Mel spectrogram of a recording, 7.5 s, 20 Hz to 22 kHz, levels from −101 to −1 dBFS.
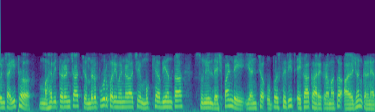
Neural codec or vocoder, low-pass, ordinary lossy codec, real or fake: codec, 16 kHz, 8 kbps, FunCodec, trained on Chinese and English, 25 frames a second; 3.6 kHz; MP3, 32 kbps; fake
